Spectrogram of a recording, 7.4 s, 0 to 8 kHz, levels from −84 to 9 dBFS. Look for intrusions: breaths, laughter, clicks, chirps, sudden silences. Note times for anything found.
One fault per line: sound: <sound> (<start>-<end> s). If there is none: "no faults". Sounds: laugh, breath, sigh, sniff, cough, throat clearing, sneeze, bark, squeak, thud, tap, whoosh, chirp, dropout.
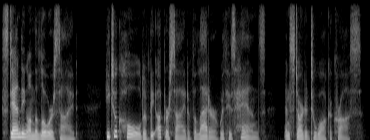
no faults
